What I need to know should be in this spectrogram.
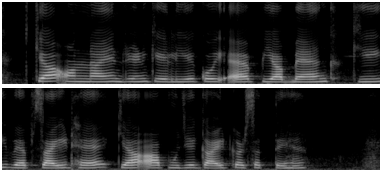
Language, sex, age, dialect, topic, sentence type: Hindi, female, 18-24, Garhwali, banking, question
